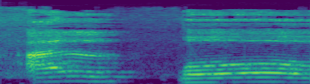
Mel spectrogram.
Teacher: Ingat, oh di sana qaf fathah, jadi ucapkan atau bunyikan suara ko-nya dari pangkal lidah kita hingga menyentuh langit-langit.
